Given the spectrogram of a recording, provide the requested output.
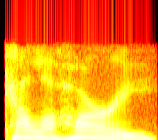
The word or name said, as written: Kalahari Desert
